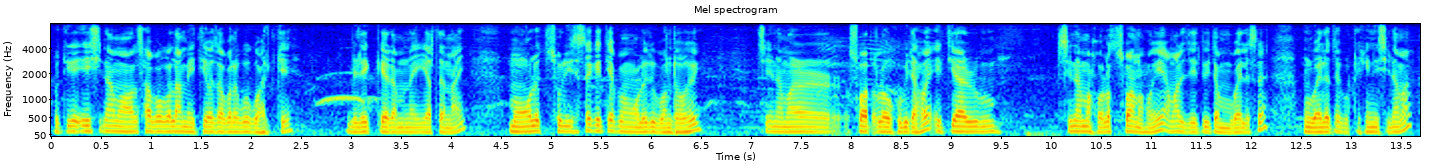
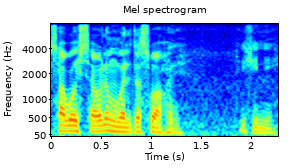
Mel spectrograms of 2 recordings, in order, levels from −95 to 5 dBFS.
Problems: none marked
